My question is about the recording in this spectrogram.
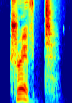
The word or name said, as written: drift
